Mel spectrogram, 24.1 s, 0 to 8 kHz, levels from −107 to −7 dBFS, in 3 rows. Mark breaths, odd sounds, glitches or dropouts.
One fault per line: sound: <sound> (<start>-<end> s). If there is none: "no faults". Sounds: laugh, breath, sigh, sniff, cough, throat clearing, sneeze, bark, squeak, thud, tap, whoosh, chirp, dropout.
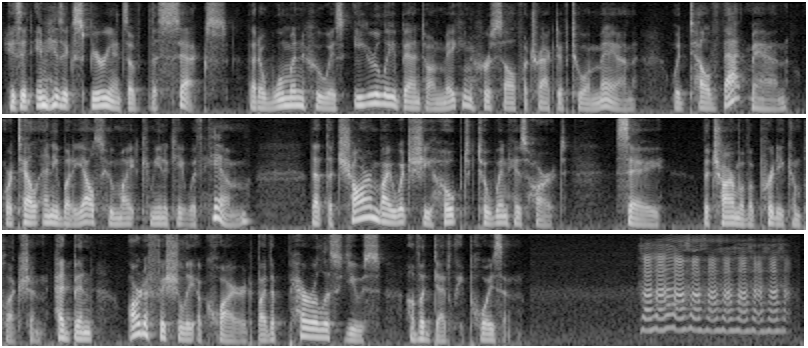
sound: laugh (22.4-24.0 s)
